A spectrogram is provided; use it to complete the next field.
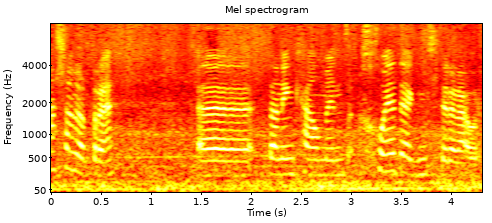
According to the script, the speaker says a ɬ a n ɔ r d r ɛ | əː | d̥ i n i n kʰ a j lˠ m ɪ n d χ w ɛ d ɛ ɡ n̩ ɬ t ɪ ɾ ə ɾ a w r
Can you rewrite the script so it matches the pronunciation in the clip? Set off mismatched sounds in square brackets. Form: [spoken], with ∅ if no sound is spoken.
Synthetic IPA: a ɬ a n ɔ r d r ɛ | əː | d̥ [a] n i n kʰ a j lˠ m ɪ n d χ w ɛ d ɛ ɡ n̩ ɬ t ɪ ɾ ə ɾ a w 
